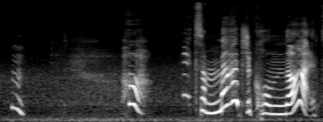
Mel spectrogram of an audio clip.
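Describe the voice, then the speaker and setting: The speaker uses a put-on character voice at an extremely high pitch and a very slow pace. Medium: read story.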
